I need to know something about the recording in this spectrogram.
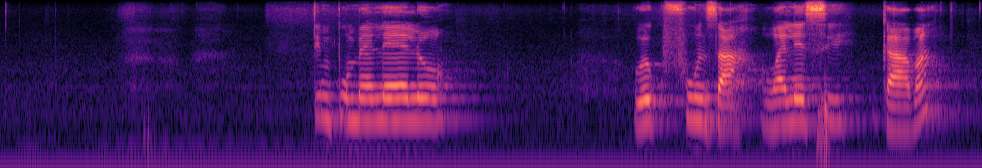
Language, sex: Swati, male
